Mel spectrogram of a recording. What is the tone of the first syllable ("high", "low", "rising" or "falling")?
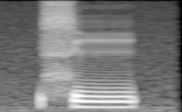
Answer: low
